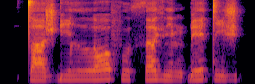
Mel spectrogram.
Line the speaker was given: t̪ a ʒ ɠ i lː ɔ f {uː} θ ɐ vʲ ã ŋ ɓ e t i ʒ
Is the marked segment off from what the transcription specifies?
yes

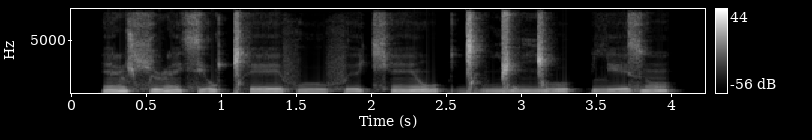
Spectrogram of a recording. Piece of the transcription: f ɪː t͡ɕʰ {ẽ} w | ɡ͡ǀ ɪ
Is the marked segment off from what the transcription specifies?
yes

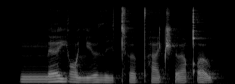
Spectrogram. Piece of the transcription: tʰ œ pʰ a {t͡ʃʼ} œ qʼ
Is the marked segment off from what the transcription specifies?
no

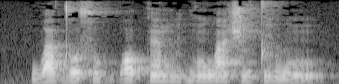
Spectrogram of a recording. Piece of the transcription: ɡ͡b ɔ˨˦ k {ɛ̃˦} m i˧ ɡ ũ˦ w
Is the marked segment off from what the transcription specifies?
no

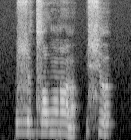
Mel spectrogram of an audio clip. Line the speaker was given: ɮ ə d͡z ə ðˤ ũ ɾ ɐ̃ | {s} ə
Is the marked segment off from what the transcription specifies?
yes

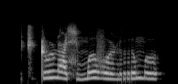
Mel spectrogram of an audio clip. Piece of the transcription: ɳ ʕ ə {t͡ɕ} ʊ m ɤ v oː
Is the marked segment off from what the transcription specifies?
yes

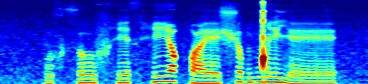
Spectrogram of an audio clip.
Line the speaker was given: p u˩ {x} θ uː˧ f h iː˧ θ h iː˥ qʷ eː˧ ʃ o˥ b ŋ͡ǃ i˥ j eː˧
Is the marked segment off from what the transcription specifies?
no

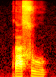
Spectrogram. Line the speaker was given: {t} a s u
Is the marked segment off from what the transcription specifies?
yes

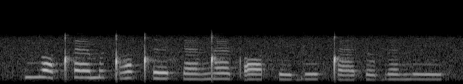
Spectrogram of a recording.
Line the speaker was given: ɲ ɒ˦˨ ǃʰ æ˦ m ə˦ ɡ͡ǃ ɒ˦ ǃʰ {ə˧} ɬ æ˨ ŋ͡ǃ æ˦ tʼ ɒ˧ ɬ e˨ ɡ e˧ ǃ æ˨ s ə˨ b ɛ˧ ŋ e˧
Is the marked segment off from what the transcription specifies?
yes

